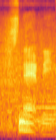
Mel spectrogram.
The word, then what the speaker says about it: St. Anthony: How do you say it? Snatney, okay.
